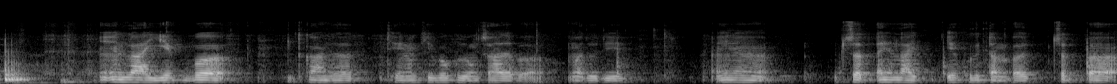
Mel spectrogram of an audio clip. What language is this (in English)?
Manipuri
